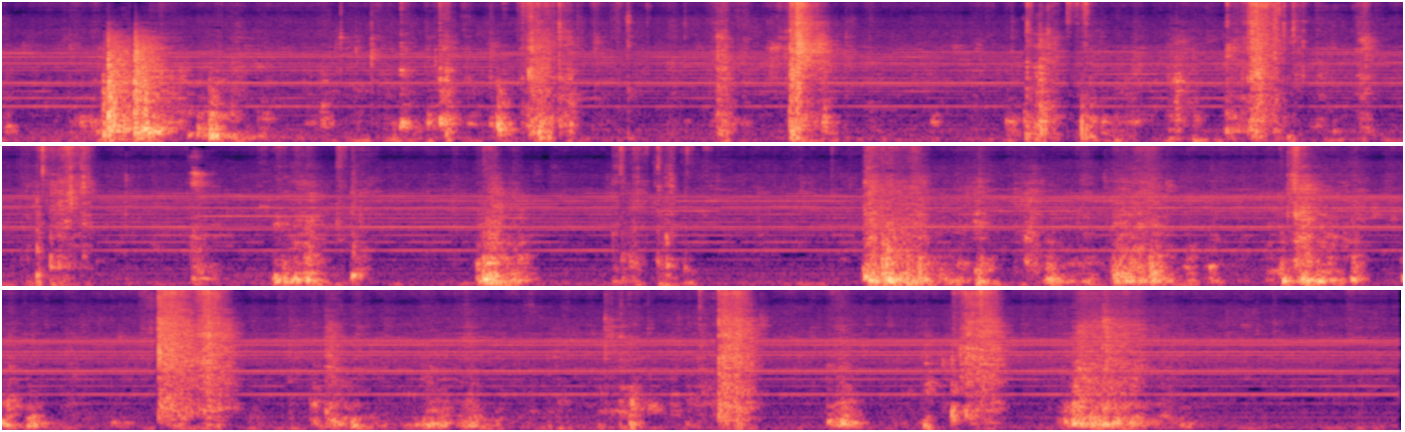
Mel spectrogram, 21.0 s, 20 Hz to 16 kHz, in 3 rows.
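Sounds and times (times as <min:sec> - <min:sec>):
cardboard thumps and crunches: 0:00.5 - 0:04.2, 0:08.4 - 0:08.8, 0:09.4 - 0:10.5, 0:11.3 - 0:20.0.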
